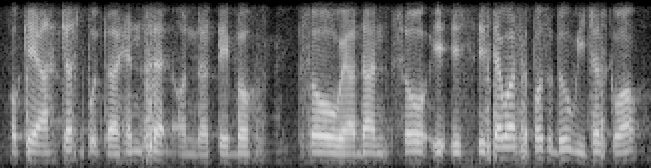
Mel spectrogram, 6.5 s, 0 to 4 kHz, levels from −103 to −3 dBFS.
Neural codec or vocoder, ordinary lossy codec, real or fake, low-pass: codec, 44.1 kHz, 7.8 kbps, DAC; Opus, 24 kbps; fake; 3.6 kHz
